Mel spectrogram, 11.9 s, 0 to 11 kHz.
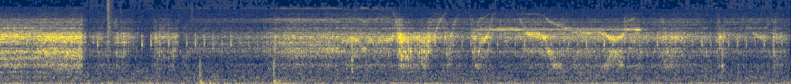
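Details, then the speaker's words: Jewel Model 505 vacuum tube clock-radio after repair and resoldering: hissy static with a faint station coming through at steady volume, no crackle or dropouts; receiving normally, dial inaccurate. "I hear a station I hear it I don't think the dial is anywhere as near accurate"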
